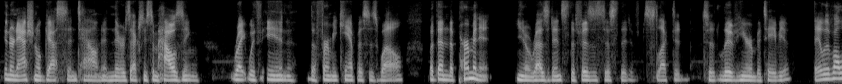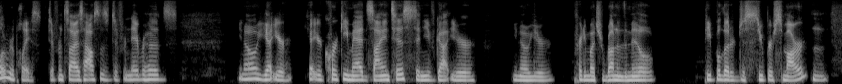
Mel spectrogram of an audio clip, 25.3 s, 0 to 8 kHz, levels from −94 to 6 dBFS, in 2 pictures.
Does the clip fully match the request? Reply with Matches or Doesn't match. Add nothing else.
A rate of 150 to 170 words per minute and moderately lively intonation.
Doesn't match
